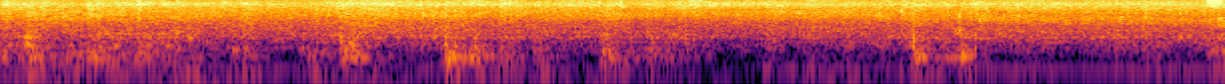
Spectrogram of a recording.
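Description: Oyster sauce and seasoning sauce stir-fried together in a pan for spaghetti with holy basil, making a constant sizzle broken by repeated spatula scrapes and stirs every second or so.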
